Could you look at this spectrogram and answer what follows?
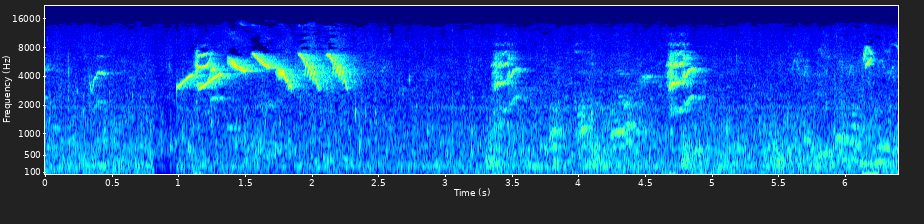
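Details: Double-collared seedeater singing the Tui Tui Zel Zel style, used to teach young birds: a fast burst of about six bright slurred whistles, then scattered single high sharp notes over a quiet background.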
